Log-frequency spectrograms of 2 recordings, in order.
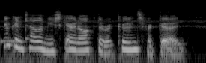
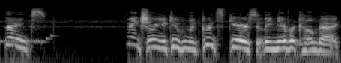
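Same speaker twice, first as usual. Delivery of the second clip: put-on higher, louder old farmer voice; George voice; 3 semitones higher, 6 dB louder than usual. Player redoes George's line in his old man voice. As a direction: boom it out like a gruff old man asking a favor. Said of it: "Sorry, I'm not doing my George voice".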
